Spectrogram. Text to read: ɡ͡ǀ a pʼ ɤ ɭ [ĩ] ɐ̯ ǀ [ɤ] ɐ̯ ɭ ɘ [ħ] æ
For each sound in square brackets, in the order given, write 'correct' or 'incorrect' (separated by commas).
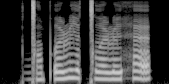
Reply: incorrect, correct, incorrect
